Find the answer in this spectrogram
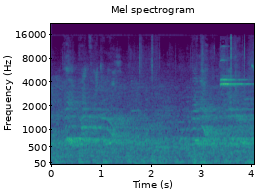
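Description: Wrestling shoes squeaking and feet knocking on the mat as two wrestlers grip-fight and shoot for a takedown, with a short high squeak near the end. Voices shout from around the mat.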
